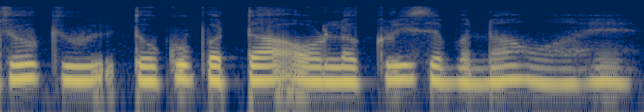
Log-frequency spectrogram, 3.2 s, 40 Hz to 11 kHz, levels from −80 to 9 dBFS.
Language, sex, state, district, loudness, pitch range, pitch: Hindi, female, Arunachal Pradesh, Lower Dibang Valley, -17 LUFS, 190-205 Hz, 200 Hz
